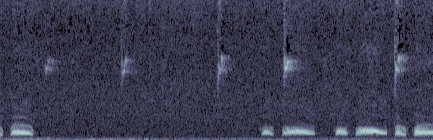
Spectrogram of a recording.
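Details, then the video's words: Zebra dove with a loud, bell-like voice and good cooing: one coo, a silent stretch, then a quick run of short and long rolling notes, with faint high ticks above. "Đồng Chuông Lớn Tiếng, Nước Gù khá Tốt"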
